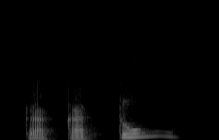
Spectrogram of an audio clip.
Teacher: la U se vuelve tónica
